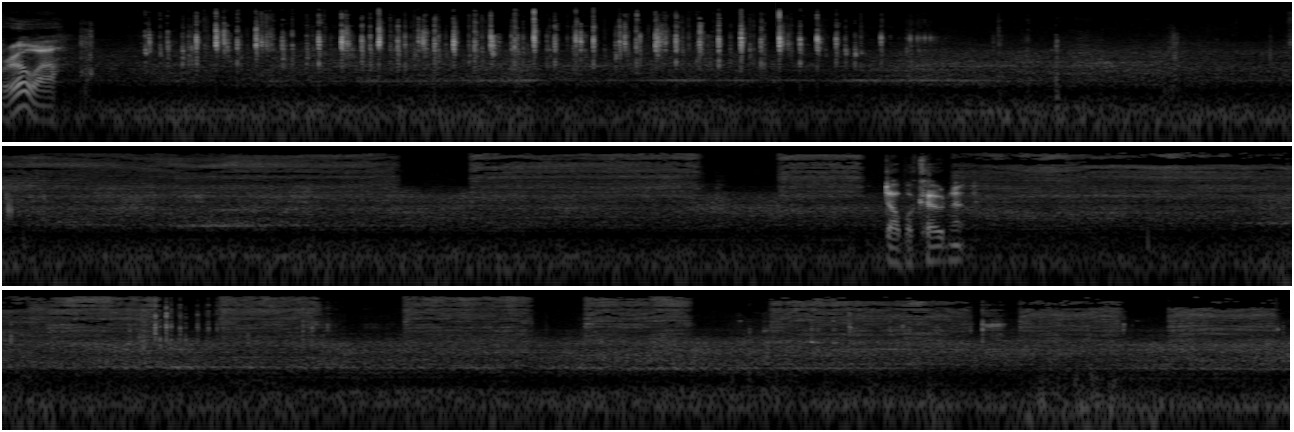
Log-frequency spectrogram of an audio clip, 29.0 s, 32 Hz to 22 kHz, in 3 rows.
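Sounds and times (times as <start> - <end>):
wind rumble on microphone: 0.0 - 16.3, 17.0 - 29.0
spray can rattling: 1.0 - 7.0, 16.9 - 24.5, 25.1 - 29.0
spray can hissing: 1.1 - 6.9, 9.6 - 16.2, 16.9 - 21.8, 22.4 - 24.5, 25.1 - 29.0.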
